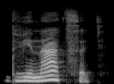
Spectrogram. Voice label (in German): russische zahl 20; russische zahl 12; Zahlen auf Russisch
